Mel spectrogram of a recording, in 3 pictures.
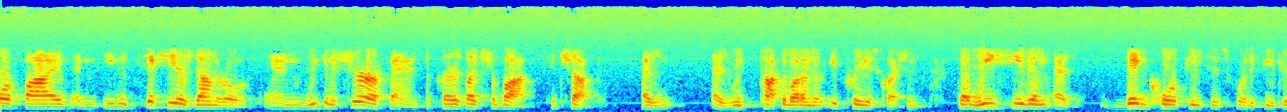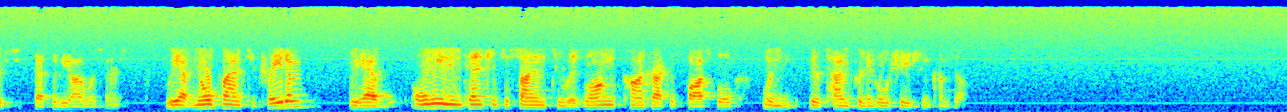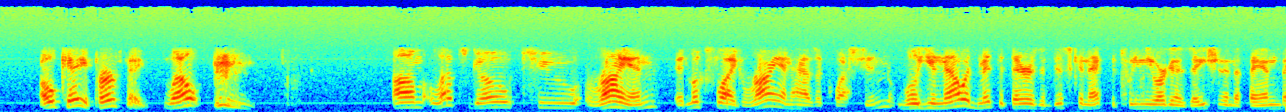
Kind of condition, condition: link, phone line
